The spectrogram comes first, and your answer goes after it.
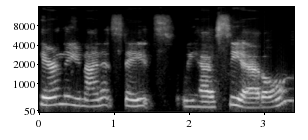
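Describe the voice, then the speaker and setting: A woman co-hosting a casual podcast chat, calmly listing places in a matter-of-fact way with some teasing. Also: fairly high pitch, takes it slowly, dry recording, rough recording. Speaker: podcast co-host reading analytics.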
